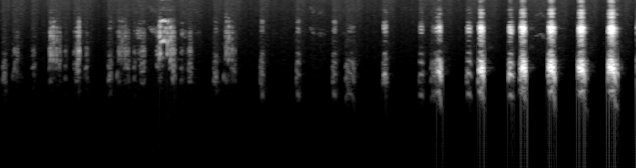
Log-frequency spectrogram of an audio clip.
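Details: Calling female chukar partridge kept as a hunting lure: soft scattered chuckles that build into a loud, evenly spaced series of clucks over the last two seconds.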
